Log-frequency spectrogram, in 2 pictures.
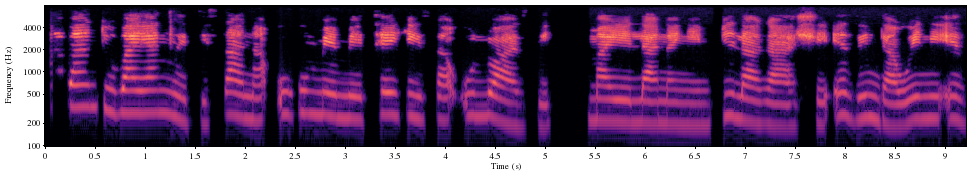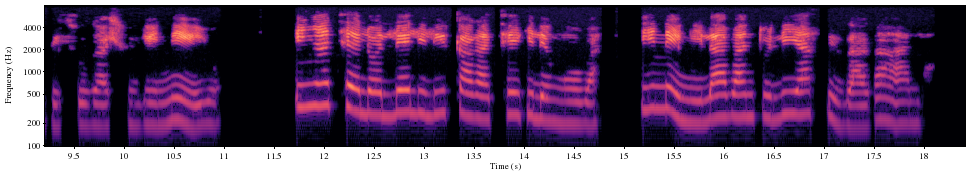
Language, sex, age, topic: North Ndebele, female, 18-24, health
